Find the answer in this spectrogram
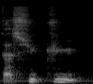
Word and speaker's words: Tasuku: Nobel Tasuku Honjo, oui, il faut prononcer les UU en japonais, c'est pas OU, hein, parce que tout le monde fait l'erreur. Donc je recommence, Tasuku Honjo est convaincu que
